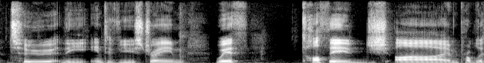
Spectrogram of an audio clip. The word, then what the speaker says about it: Tosthage: because it's so not compatible with like English pronunciations. How are you meant to say it? Tosthage.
